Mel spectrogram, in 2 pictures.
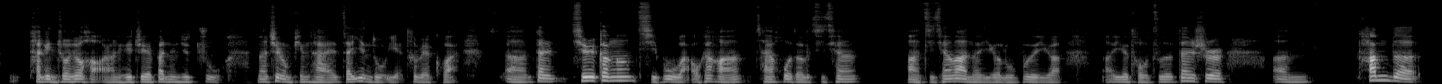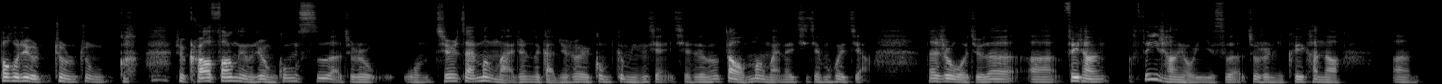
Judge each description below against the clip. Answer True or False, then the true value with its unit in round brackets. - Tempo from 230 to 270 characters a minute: False (325 characters per minute)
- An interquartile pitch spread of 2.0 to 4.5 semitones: True (3.5 semitones)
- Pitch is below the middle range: True (120 Hz)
